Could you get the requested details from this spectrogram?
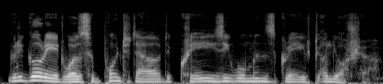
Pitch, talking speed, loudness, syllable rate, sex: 130 Hz, 190 wpm, -18 LUFS, 5.5 syllables/s, male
